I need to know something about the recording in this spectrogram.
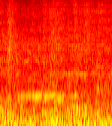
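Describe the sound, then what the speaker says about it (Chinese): Loud, continuous low rumble of a train rolling past nearby, with a steady tone running through it. "火车慢驶进来了"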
